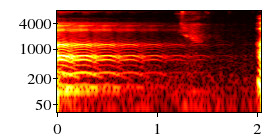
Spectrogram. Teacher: یہ والا ہا باریک ہے، ہا اس میں ہا حلق کے درمیان سے ادا ہوتا ہے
